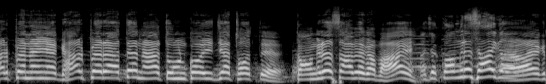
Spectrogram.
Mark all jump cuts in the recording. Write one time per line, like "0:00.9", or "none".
0:02.9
